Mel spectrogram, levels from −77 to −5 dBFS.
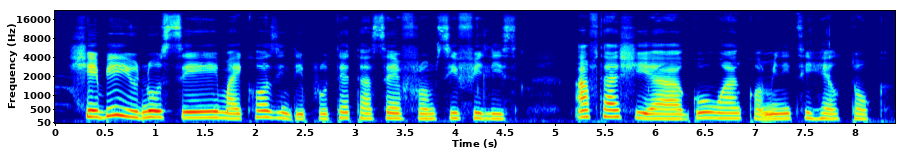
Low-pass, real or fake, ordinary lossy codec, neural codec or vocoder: none; real; none; none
